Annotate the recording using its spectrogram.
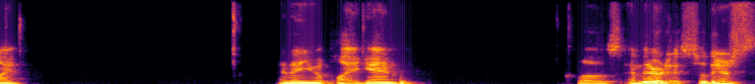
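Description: A man speaks calmly and close into a microphone, with pauses.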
